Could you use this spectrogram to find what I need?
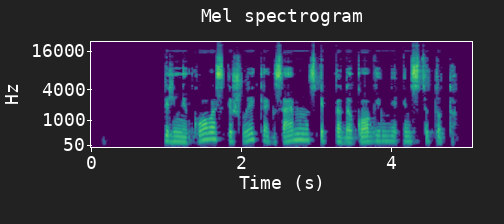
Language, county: Lithuanian, Vilnius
